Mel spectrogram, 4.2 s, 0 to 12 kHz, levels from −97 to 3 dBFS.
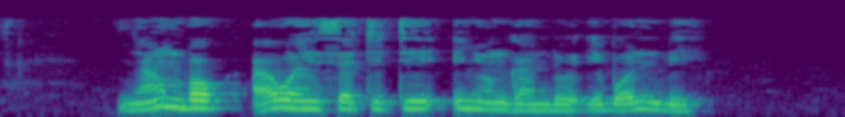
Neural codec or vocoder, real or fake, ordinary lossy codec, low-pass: none; real; MP3, 32 kbps; 7.2 kHz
